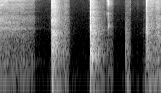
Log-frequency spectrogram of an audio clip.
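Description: Several short, sharp smacks, roughly half a second apart, after a hummed "hmm" fades out.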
